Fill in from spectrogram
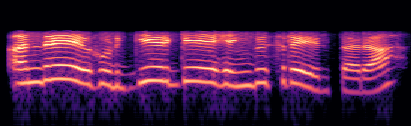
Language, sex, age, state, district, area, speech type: Kannada, female, 18-30, Karnataka, Shimoga, rural, conversation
